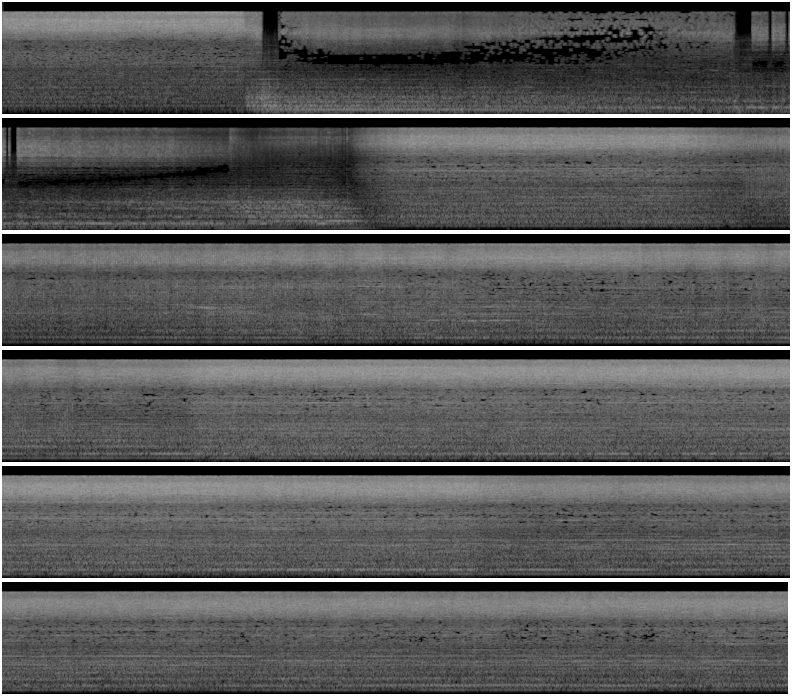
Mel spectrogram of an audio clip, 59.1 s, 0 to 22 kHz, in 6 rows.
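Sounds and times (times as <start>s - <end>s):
band sawmill cutting log: 0.0s - 6.6s, 12.6s - 59.0s.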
